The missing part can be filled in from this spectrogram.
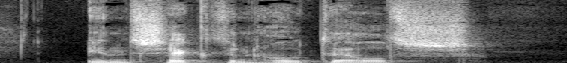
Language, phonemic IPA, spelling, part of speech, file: Dutch, /ɪnˈsɛktə(n)hoˌtɛls/, insectenhotels, noun, Nl-insectenhotels.ogg
- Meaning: plural of insectenhotel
